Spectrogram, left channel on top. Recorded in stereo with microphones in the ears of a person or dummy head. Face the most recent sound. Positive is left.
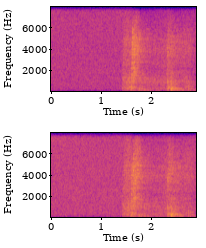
turn(degrees=-5)  # may be behind; listen again after turning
